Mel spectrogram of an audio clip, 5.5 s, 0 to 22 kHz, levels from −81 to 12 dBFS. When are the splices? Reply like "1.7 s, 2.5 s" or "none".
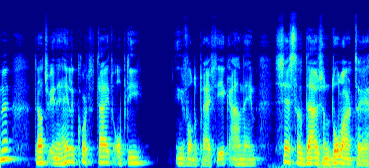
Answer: none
